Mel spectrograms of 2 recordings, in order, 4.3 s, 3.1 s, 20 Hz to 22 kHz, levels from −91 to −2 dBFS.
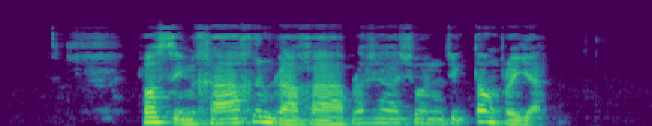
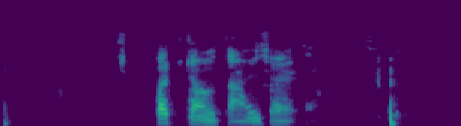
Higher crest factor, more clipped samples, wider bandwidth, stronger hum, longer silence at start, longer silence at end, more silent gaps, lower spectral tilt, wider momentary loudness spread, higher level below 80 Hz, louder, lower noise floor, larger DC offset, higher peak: about the same, 20 dB vs 24 dB; neither; first, 9.8 kHz vs 7.6 kHz; neither; second, 0.6 s vs 0.8 s; first, 0.7 s vs 0.45 s; neither; first, -5.5 dB/octave vs -3 dB/octave; second, 8 LU vs 17 LU; first, -54 dBFS vs -84 dBFS; first, -20 LUFS vs -43 LUFS; second, -73 dBFS vs under -90 dBFS; neither; first, -2 dBFS vs -20 dBFS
